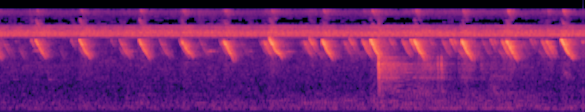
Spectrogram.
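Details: Morning birdsong in a natural setting: a bird gives loud, crisp, high descending chirps in a steady rhythm, about two per second, above a continuous shrill insect hum, with a brief rustle midway.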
